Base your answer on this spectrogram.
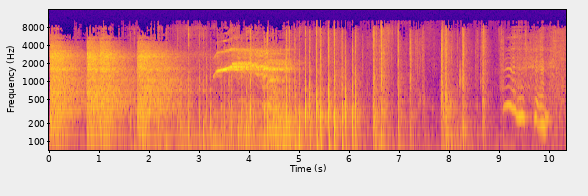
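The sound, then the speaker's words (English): A frantic horse whinnies loudly while trying to help its wounded rider against a charging bull. Its hooves then stamp and clatter in a rapid, irregular series of sharp thuds. “Stumpy's horse, Maud, is frantically trying to help her master.”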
